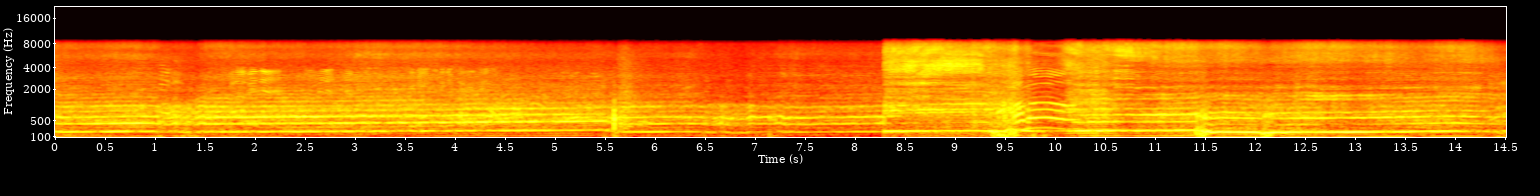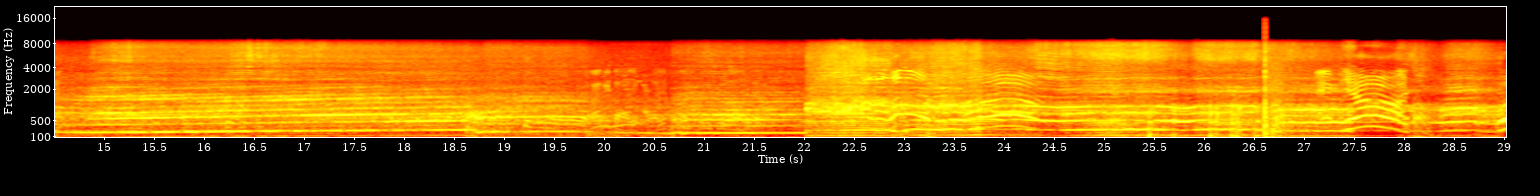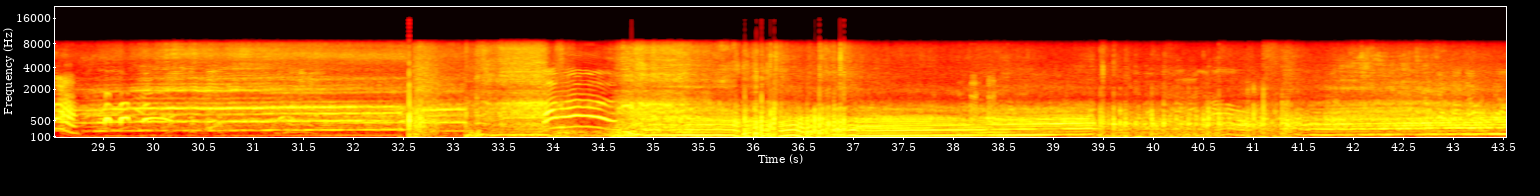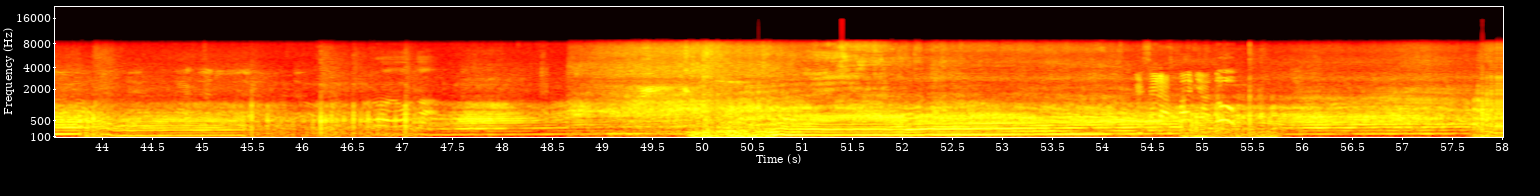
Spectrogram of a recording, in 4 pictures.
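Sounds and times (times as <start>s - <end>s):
rally car engine revving: 0.0s - 58.0s.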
